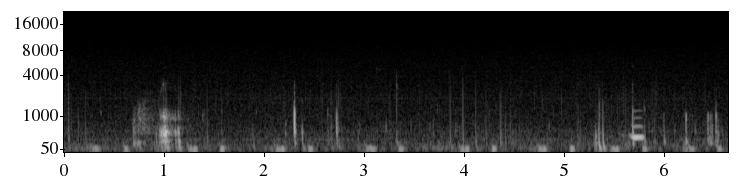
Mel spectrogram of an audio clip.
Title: Loud stomach growling and groaning after eating alot and drinking soda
